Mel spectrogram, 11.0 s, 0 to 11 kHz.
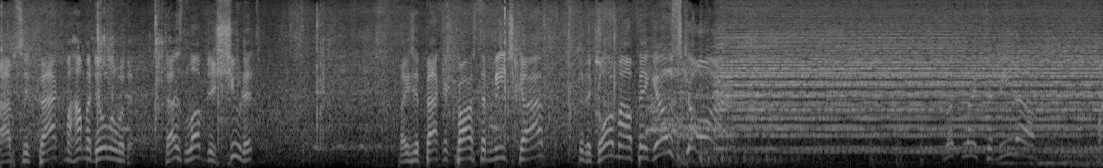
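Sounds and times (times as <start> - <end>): goal horn blast: 6.8 - 11.0.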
